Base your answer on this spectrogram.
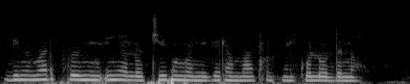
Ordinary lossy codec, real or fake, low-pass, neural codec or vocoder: none; fake; 10.8 kHz; autoencoder, 48 kHz, 32 numbers a frame, DAC-VAE, trained on Japanese speech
